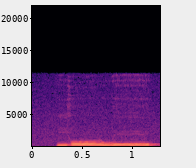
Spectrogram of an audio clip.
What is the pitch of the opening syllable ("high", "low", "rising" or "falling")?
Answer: low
